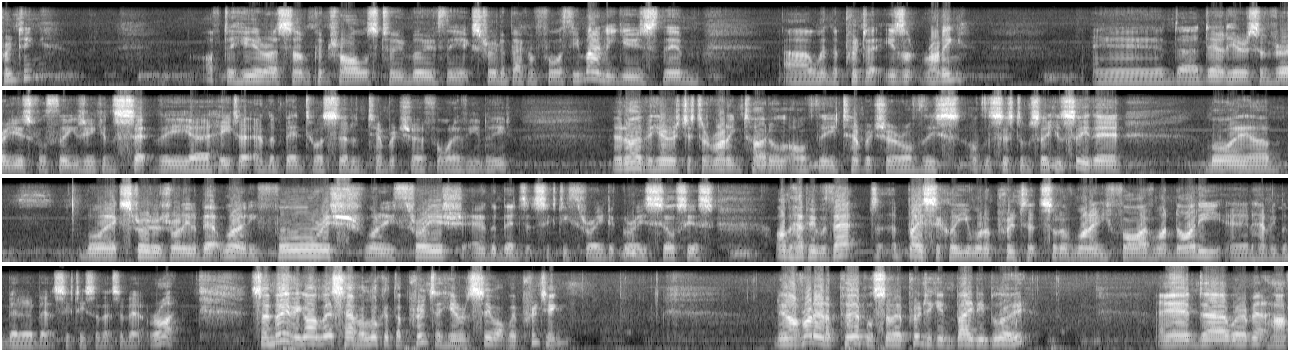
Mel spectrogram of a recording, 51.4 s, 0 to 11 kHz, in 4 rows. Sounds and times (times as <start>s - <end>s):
Speech: 0.0s - 0.8s, 1.4s - 7.1s, 7.8s - 9.8s, 10.4s - 18.1s, 19.0s - 44.4s, 46.3s - 49.0s, 50.1s - 51.4s.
